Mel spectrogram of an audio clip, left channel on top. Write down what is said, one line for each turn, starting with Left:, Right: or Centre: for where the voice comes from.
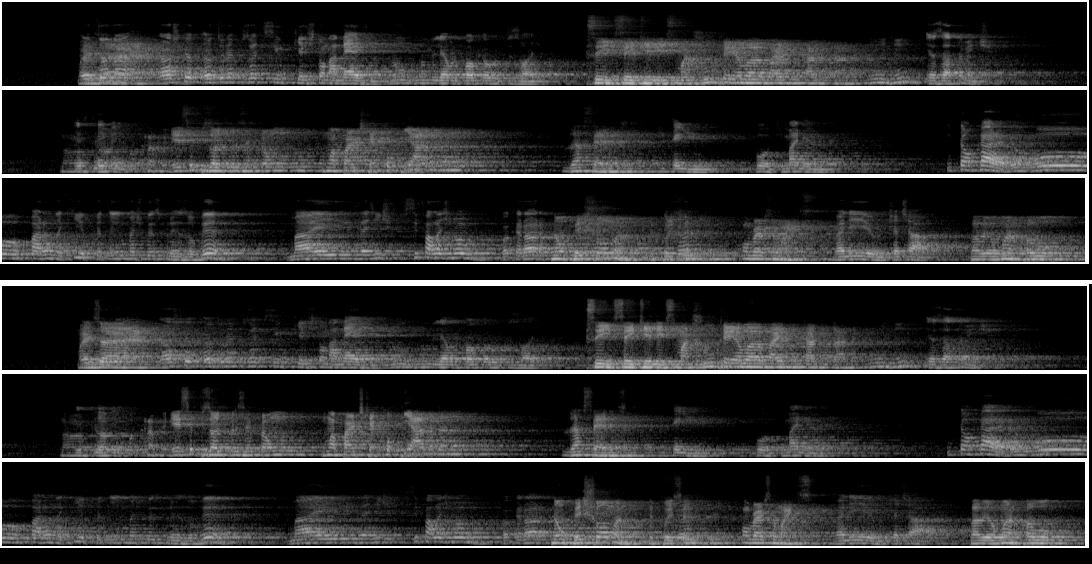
Left: Eu
Right: Mas
Left: tô
Right: é,
Left: na. Eu acho que eu, eu tô no episódio 5 que eles estão na neve. Não, não me lembro qual que é o episódio.
Right: sei, sei que ele se machuca e ela vai tentar ajudar, né?
Left: Uhum, exatamente.
Right: Não,
Left: Esse
Right: é um episódio
Left: daí mesmo.
Right: bom pra caramba. Esse episódio, por exemplo, é um, uma parte que é copiada da, da série, assim.
Left: Entendi. Pô, que maneiro. Então, cara, eu vou parando aqui porque eu tenho umas coisas pra resolver, mas a gente se fala de novo, qualquer hora.
Right: Não, fechou, mano. Depois
Left: Fechou?
Right: a gente conversa mais.
Left: Valeu, tchau, tchau.
Right: Valeu, mano. Falou.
